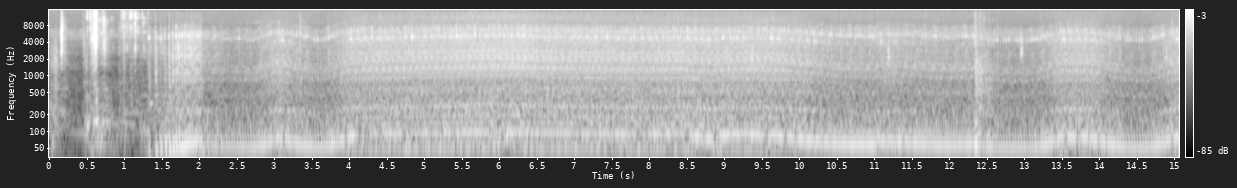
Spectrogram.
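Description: A medium tractor engine idles steadily in the Saturday Simulator video game, a continuous low rumble with a brief rattle at the start.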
